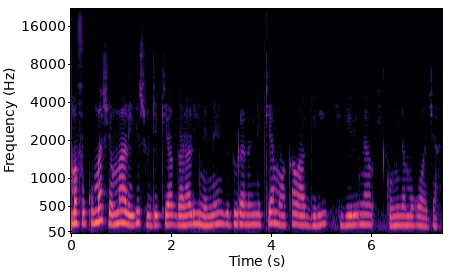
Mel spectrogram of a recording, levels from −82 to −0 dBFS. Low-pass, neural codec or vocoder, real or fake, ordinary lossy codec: none; codec, 44.1 kHz, 7.8 kbps, Pupu-Codec; fake; none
